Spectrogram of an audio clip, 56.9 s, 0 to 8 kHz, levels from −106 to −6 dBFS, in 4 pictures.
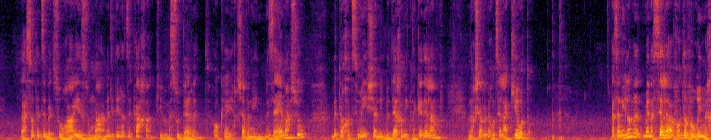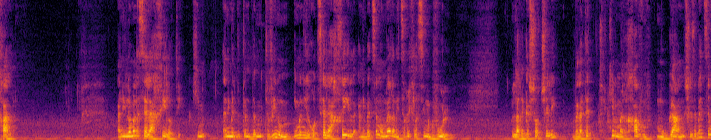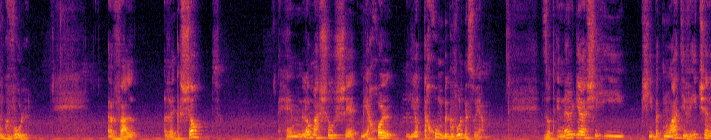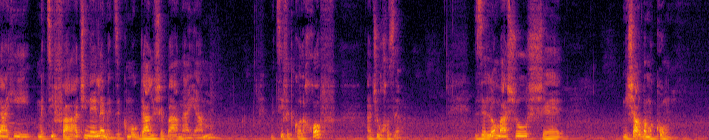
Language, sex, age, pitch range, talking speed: Hebrew, male, 30-49, 95-115 Hz, 110 wpm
